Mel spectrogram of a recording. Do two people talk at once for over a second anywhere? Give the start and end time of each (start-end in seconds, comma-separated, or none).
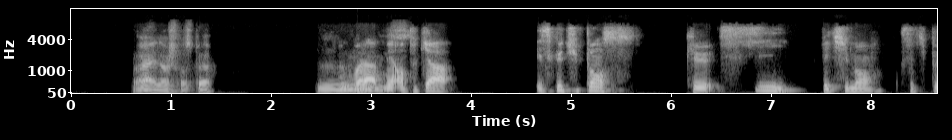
none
